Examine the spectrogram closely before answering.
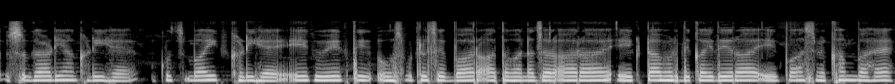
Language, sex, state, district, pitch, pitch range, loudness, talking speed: Hindi, female, Rajasthan, Bikaner, 190 Hz, 185-195 Hz, -14 LUFS, 200 wpm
